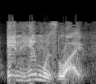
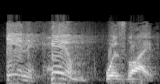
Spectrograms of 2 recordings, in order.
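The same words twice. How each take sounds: First: Said in the usual way. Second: HIM drawn out slowly, then a break; stress on HIM. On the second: Shown as a demonstration. Preacher repeats the verse to his congregation, stressing "him" slowly. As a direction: lean long on "him" at half speed.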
